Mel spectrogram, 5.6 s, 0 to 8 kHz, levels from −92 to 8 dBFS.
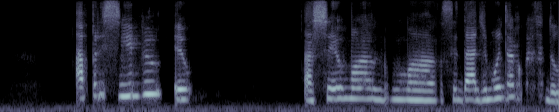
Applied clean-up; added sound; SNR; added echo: neural diffusion model UNIVERSE++.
